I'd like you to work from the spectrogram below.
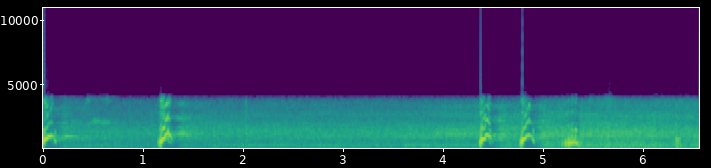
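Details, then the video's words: Yard scene with pet dog Muñeca squaring off against a praying mantis that keeps fighting back; a single bark early, then a quick pair of barks and a softer yelp near the end, with quiet hiss between. "Muñeca vs. campamocha"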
